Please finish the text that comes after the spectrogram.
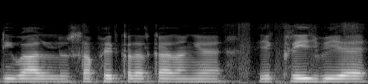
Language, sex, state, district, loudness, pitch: Hindi, male, Jharkhand, Ranchi, -17 LUFS, 135 Hz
